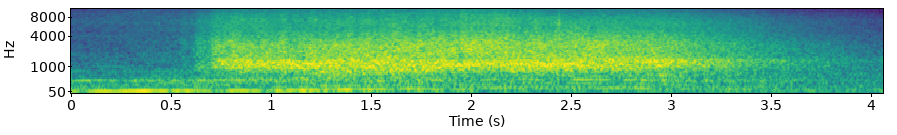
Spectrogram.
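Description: A car engine is fired up with a low rumble, then surges into a loud, hissing roar that holds steady for a few seconds before gradually easing off.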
